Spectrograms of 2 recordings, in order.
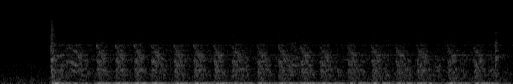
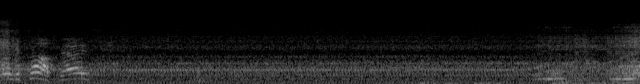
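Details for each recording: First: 1999 Toyota Solara, hot-wired; starter spins the engine at an even chug about four beats a second for five seconds but it never fires. Owner suspects it is out of gas: fuel gauge on empty, no fuel pump heard. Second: 1999 Toyota Solara that had sat for years, running on old stale gas after ignition switch replacement: quiet, even idle with a steady hum, no stumble, misfire or smoke.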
